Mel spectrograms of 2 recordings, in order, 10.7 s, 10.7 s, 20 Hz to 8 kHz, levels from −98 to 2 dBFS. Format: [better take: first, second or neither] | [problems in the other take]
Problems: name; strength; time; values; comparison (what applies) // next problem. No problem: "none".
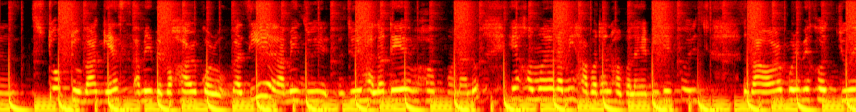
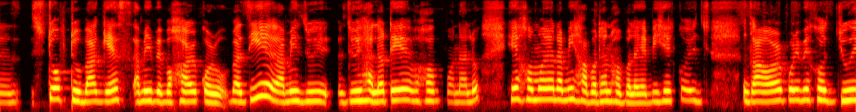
second | background sound (Bass guitar); as loud as the speech // room echo; dies away in 2.2 s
